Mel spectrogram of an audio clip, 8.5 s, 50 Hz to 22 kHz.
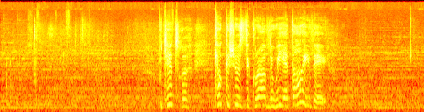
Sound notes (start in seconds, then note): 3.1 Jilly speaks French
